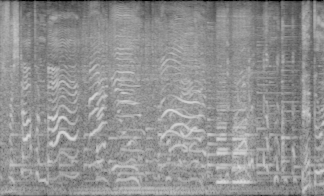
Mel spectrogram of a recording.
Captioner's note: honking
